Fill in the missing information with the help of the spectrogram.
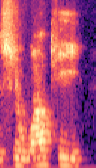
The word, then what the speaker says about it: Suwalki: And this is called, I think, the Suwalki Gap. I might be mispronounced. – No, I think that's how you pronounce it.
